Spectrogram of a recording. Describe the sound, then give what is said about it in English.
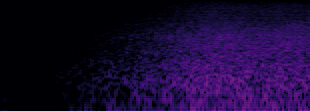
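Ocean waves on a Southern California beach: a broad, hissing surf roar swells up from near silence and settles into a steady, loud wash, with no voices. “It's a picture-perfect afternoon in Southern California. The sun is beating down on a volleyball game in the sand and a surfer paddling out into the waves.”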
